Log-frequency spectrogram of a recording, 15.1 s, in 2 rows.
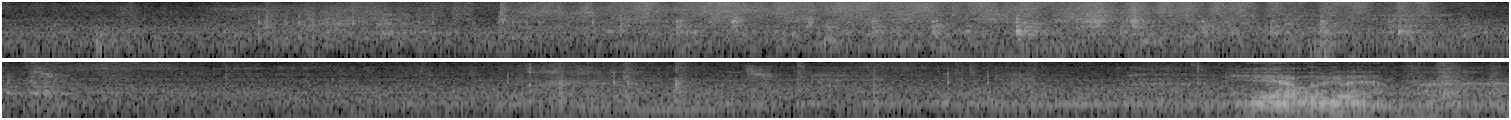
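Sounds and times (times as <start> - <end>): paper towel wiping frying pan: 1.9 - 7.2.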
